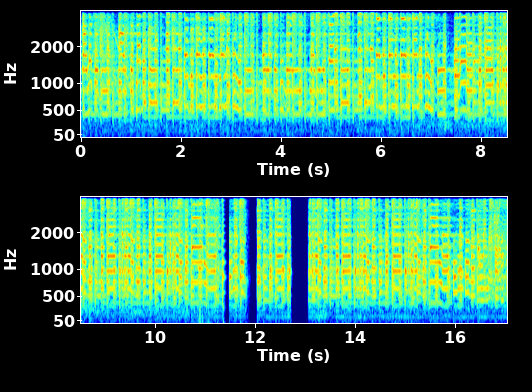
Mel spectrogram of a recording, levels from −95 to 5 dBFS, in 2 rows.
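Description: Between 10.79 and 11.49 s the audio catches and drags in a run of repeated stalls (stutter): fourteen short hold-ups, the longest 119 ms, fill about 37% of that span. Packets were reaching the receiver late, so its jitter buffer kept running dry and it extended the last sound each time rather than dropping anything. Two call audio freezes follow, at 11.81 to 12.05 s and 12.70 to 13.08 s. In each, the sound hangs as a fading buzz or hiss and then goes silent, for about 120 ms in the first and about 310 ms in the second, before resuming where it stopped. The likely cause is packets held up in transit, which emptied the buffer and pushed the playback later by 224 ms and 364 ms. From 14.32 to 15.13 s a jitter buffer slow-down stretches the audio to 94% speed at unchanged pitch. Repeated pitch periods or bits of pauses add 58 ms to refill the reserve. The whole clip is band-limited with nothing above 4 kHz, which points to a narrowband telephone codec such as G.711.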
